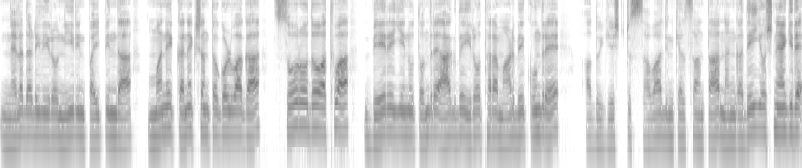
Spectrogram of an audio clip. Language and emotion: Kannada, fearful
